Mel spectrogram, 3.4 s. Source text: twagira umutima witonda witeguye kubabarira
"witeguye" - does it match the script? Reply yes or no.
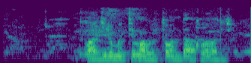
no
